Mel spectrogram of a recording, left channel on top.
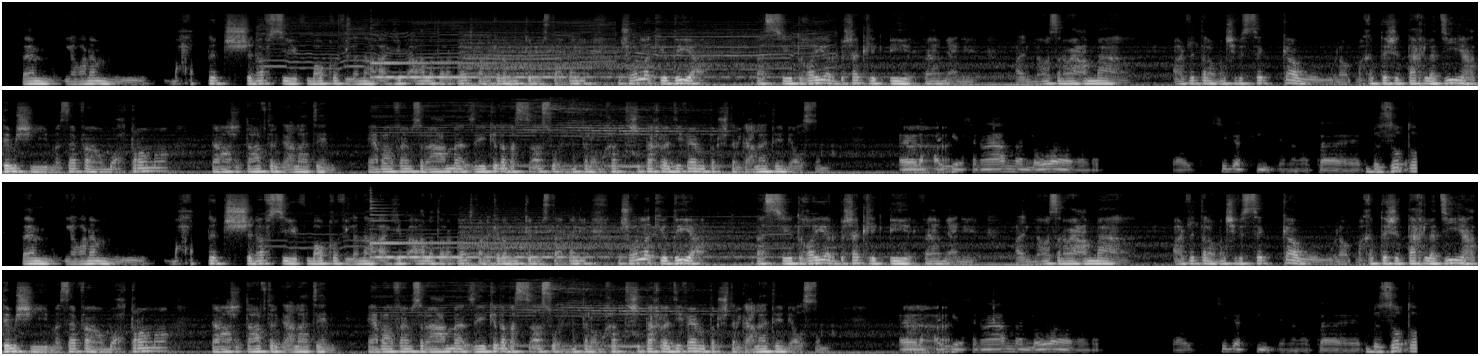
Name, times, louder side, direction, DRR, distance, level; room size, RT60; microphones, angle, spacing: voice 1, 0.2-7.1 7.5-9.8 10.1-11.3 11.7-16.6 16.9-18.1 18.4-23.0 23.8-24.1 28.4-28.9, right 1 dB, 15° right, 0.8 m, -24 dB
sound 1, 2.5-8.4, left 7 dB, 55° left, 2.2 m, -45 dB
Chink clink, 3.7-8.9, equal, 70° right, 1.6 m, -31 dB
sound 2, 4.5-24.2, equal, ahead, 4.9 m, -40 dB
voice 2, 23.7-25.7 26.5-26.7 27.0-28.8, left 2 dB, 25° left, 2.3 m, -34 dB
head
